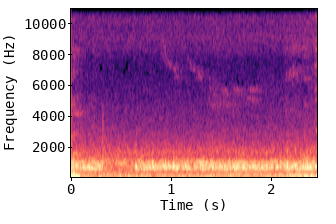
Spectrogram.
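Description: Band noise hissing from a Xiegu X6100 HF transceiver's speaker as the receiver is tuned up through the CW end of the 15 m band. A faint CW tone passes through briefly, starting about two-thirds of a second in.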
